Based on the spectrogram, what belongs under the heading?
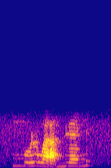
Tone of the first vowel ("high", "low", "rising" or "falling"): rising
